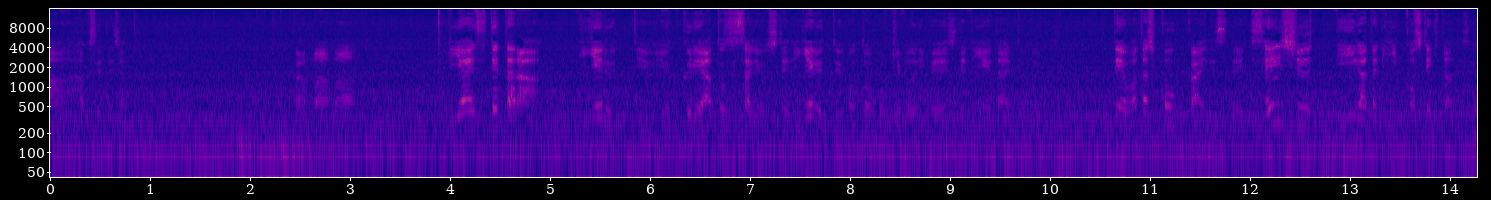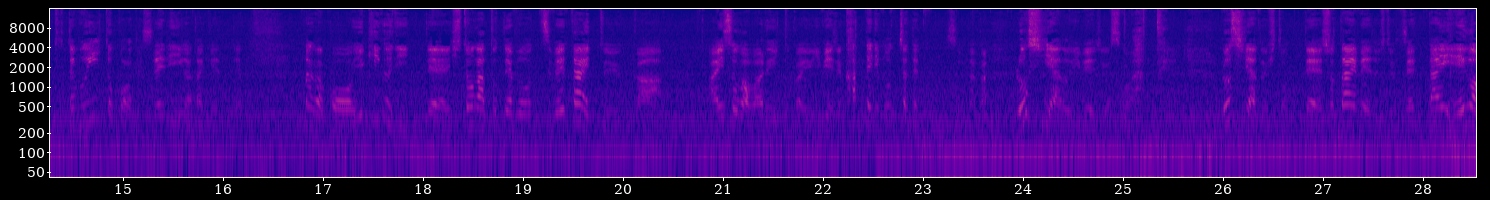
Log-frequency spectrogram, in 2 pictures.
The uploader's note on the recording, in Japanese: 新潟ドライブ中に配信。新潟ドライブ中に暇だったので録音しました。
